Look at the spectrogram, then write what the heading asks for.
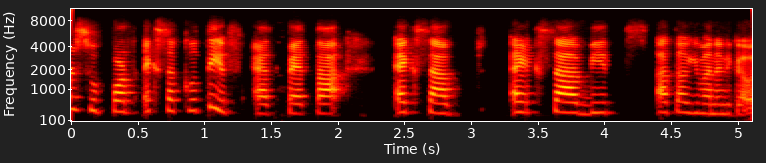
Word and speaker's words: Exabytes: lalu ada customer support executive at Peta Exa, Exabits, atau gimana nih Kak bacanya? Exabytes.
